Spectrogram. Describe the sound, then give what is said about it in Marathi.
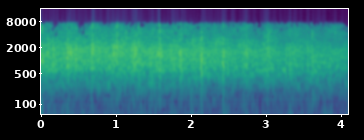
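An audience applauds a sixth-grade student who placed third, at a school prize event in Talegaon, with dense, steady clapping and scattered sharper claps standing out throughout, loud and continuous. “जोरात सगळ्यांनी टाळ्या वाजवून त्याचं अभिनंदन करावे.”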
